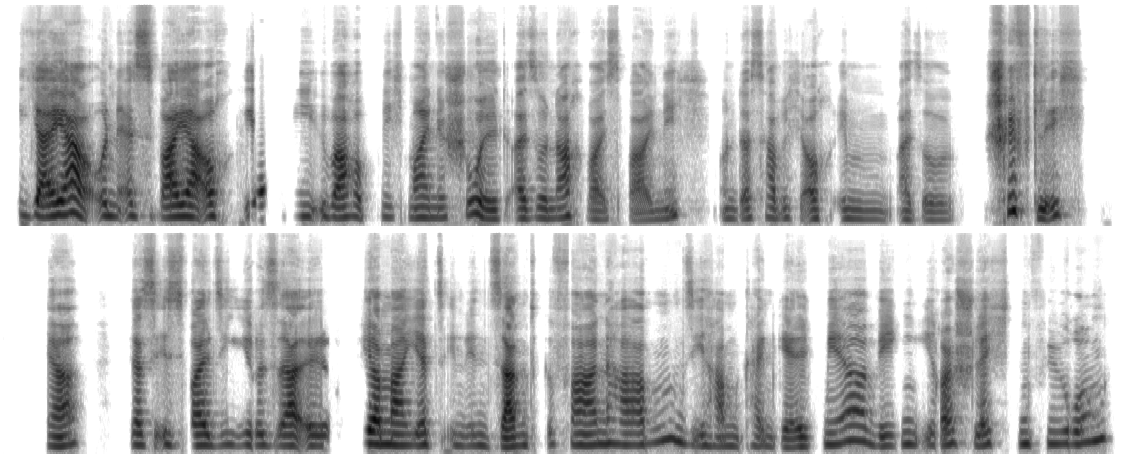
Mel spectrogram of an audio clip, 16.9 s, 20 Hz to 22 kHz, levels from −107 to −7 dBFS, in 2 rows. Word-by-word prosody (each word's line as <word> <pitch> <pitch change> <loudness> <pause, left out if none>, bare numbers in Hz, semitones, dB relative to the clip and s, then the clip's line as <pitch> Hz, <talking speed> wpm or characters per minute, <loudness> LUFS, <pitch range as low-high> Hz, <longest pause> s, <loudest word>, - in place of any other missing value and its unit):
Ja, 205 -2 +6
ja, 235 +2 +10
und 220 -1 -2
es 205 0 -7
war 185 0 +7
ja 200 -1 +6
auch 210 +1 0
irgendwie 205 -10 -6
überhaupt 185 +1 0
nicht 190 -2 -17
meine 180 0 -4
Schuld, 180 -8 -2
also, 170 0 -3
nachweisbar 170 +2 -6
nicht 165 +9 -14
und 170 -1 -15
das 170 +2 -9
habe 175 -1 -8
ich 175 - -17
auch 165 +1 -6
im 155 -3 -14
also, 140 -2 -14 0.2
schriftlich, 235 - 0 0.7
ja? 175 +5 +2 0.4
Das 195 -1 -2
ist, 200 -1 -9
weil 185 0 +2
sie 195 +3 -11
ihre 190 0 -6
Sa 185 0 +4
äh, 180 0 -2 0.3
Firma 205 -3 +7
jetzt 195 +1 -3
in 190 -2 -15
den 180 0 -10
Sand 165 +3 +4
gefahren 200 +1 -1
haben, 225 +7 -3
sie 185 -3 -9
haben 170 0 -7
kein 165 -1 -11
Geld 160 +1 -3
mehr 250 +6 -2
wegen 180 +4 -7
ihrer 205 - -2
schlechten 210 +2 -7
Führung, 220 +6 -5
190 Hz, 165 wpm, -25 LUFS, 175-210 Hz, 0.7 s, ja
